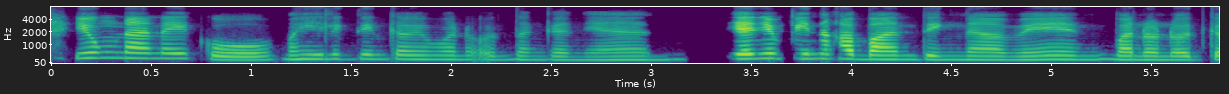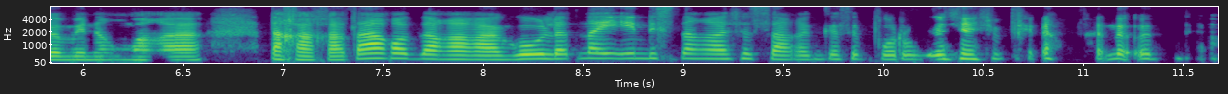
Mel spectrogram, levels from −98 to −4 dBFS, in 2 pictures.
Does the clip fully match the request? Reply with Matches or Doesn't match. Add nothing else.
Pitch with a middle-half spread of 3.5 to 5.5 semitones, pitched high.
Matches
